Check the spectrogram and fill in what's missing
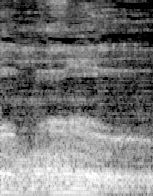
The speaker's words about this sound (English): Are you growling at me?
